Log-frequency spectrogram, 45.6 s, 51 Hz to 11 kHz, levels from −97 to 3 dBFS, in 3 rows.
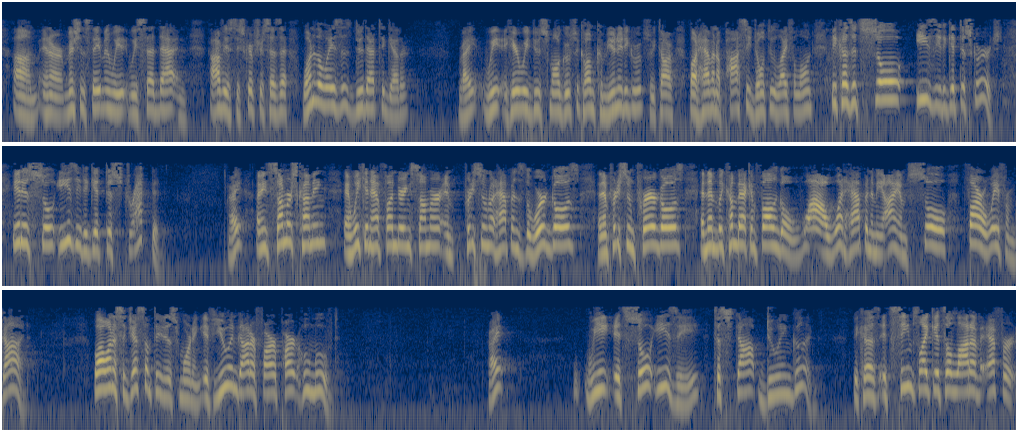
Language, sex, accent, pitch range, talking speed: English, male, American, 145-230 Hz, 185 wpm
